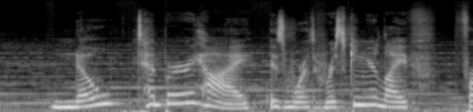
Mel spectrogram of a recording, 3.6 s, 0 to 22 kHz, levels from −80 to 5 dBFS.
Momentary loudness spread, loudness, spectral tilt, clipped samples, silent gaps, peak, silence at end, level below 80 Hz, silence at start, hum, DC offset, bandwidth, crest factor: 5 LU; -14 LUFS; -5 dB/octave; under 0.1%; none; 0 dBFS; 0 s; -34 dBFS; 0 s; none; under 0.1%; 15 kHz; 14 dB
